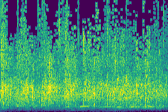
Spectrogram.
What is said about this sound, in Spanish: ¿Qué aplaudís?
